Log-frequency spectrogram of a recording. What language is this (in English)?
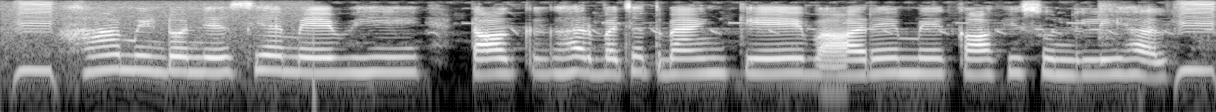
Magahi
